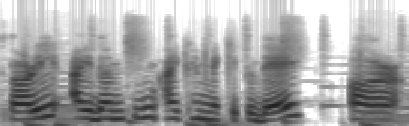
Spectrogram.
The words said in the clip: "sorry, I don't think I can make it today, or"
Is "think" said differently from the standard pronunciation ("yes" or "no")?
yes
